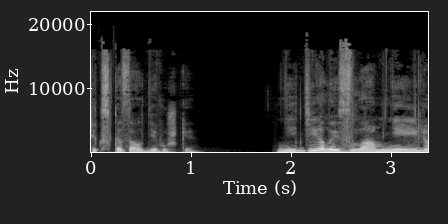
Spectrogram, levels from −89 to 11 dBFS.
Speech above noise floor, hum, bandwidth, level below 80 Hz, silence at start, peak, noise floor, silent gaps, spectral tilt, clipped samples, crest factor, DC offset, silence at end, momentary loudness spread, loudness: 68 dB; none; 18 kHz; -58 dBFS; 0 s; 0 dBFS; -82 dBFS; none; -6 dB/octave; under 0.1%; 14 dB; under 0.1%; 0 s; 21 LU; -14 LUFS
